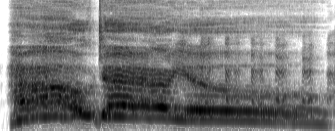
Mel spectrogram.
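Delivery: huge, high, very drawn-out outraged shout; rage. Retold or imitated. Pedestrian raging at a driver pushing into them, furious shout. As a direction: bellow it with theatrical fury, stretching every word. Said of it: "The rage that came out of me".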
